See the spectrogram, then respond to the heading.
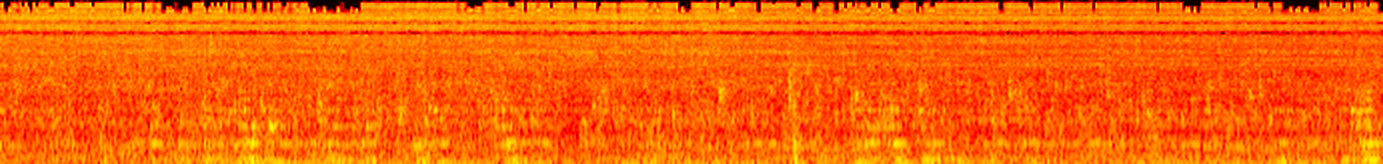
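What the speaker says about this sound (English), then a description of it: "Turn this water off." Tap water runs steadily and close by while a jacket is rinsed during a wash in a portable washing machine, a continuous hiss and splash lasting throughout with no talk.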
